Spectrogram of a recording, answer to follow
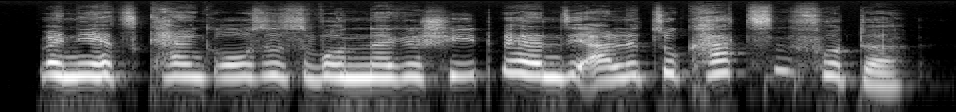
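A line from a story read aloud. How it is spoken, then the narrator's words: Horrified shout, small frog. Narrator (German): rief der kleine Frosch entsetzt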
